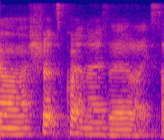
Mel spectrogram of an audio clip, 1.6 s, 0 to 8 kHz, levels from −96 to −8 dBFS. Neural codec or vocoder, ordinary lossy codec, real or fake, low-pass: none; none; real; 7.2 kHz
